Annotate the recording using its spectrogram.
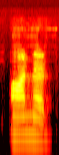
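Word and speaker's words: honour: क्योंकि ma'am first H word जो है वो साइलेंट है और प्रोनाउंस ओ से हो रहा है, ऑनर से हो रहा है एग्जैक्टली इसलिए।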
